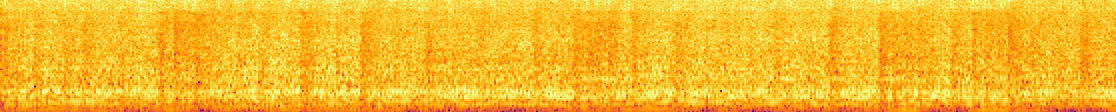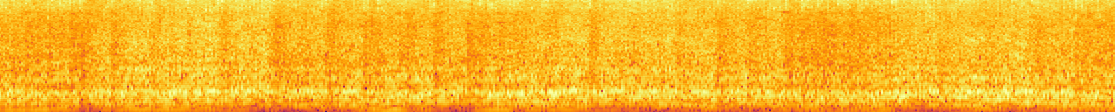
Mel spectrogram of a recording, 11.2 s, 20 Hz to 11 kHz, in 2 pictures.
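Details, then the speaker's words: 1970 Arctic Cat Panther 340cc two-stroke snowmobile, locked up and sat 30 years, first running: crisp buzz climbing and dropping cleanly through repeated blips, no misfire or rattle; runs and revs healthily. "but yeah she ruins runs really good all right so that sounds really really good I'm really surprised at how um good the engine sounds considering it was locked up and sitting for 30 years"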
